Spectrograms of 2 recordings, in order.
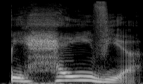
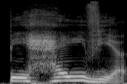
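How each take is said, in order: No difference in how they are said.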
